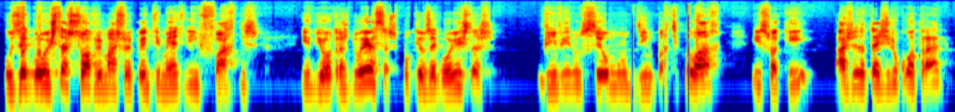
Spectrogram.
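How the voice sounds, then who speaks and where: High-voiced older man giving a chatty talk. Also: steady tone, normal speed, mellow. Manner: chatty, keeps checking in with the audience. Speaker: spiritist lecturer. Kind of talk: conversational spiritual lecture.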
